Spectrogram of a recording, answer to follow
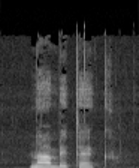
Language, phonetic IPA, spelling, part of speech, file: Czech, [ˈnaːbɪtɛk], nábytek, noun, Cs-nábytek.ogg
- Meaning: furniture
